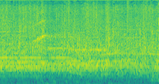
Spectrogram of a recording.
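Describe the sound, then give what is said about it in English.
A church audience cheering and applauding: thick, sustained clapping from a large group at a strong, steady level, with a few high whoops rising briefly above it. “Let's give him a real cheer. He's winning.”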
